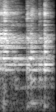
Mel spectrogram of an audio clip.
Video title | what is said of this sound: เทคนิคการตั้งซี่ลวด ขึ้นซี่ลวดล้อมอไซค์ เปลี่ยนดุม เปลี่ยนซี่ลวด ตั้งศูนย์ล้อมอไซค์ | ไล่ตัวโน้ตดูนะครับไม่ใช่วงดนตรีแต่อย่างใดนะครับแต่เราจะรู้เลยว่าซี่ไหนมันไม่ตึงเราก็ขัน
